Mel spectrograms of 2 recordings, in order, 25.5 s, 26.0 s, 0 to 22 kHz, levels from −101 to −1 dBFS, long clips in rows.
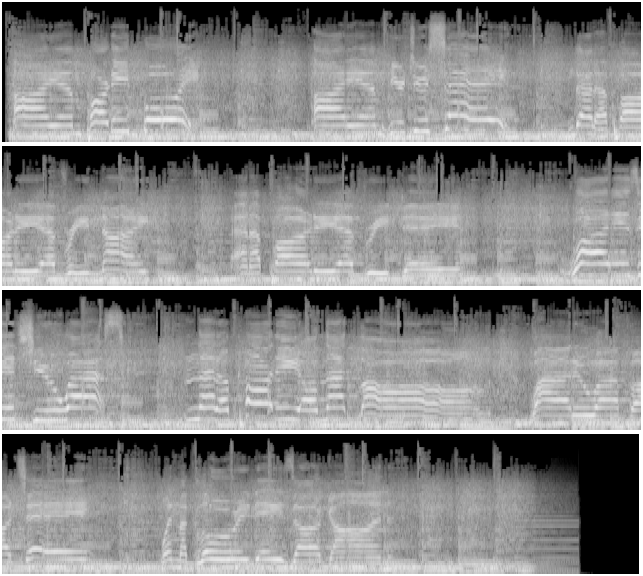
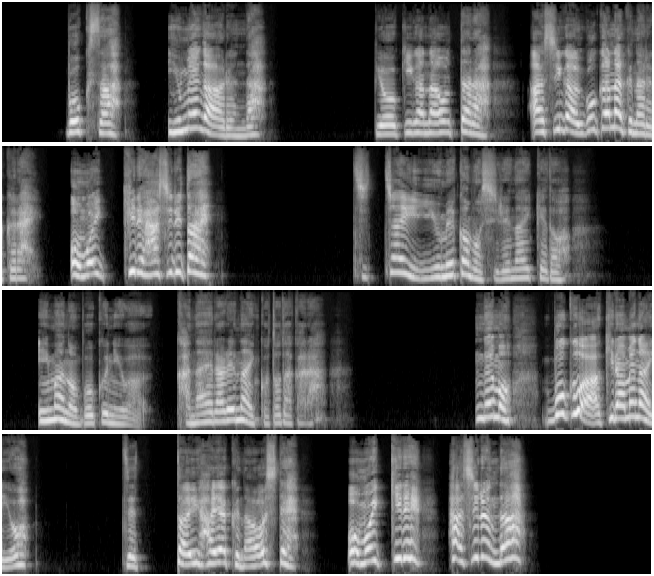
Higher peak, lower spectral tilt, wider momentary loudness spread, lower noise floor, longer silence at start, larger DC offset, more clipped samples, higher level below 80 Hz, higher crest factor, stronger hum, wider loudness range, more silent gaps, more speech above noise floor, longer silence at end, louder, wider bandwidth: about the same, 0 dBFS vs 0 dBFS; first, -5 dB/octave vs -2 dB/octave; second, 6 LU vs 14 LU; second, -34 dBFS vs under -90 dBFS; second, 0.05 s vs 0.65 s; neither; neither; first, -32 dBFS vs -80 dBFS; about the same, 14 dB vs 18 dB; neither; second, 1 LU vs 7 LU; neither; second, 21 dB vs over 73 dB; second, 0.65 s vs 1.25 s; first, -14 LUFS vs -17 LUFS; second, 17 kHz vs over 20 kHz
